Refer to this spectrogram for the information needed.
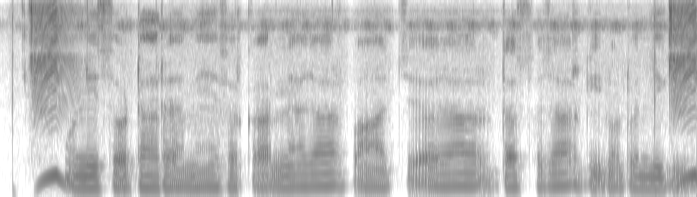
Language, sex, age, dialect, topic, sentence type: Hindi, male, 18-24, Awadhi Bundeli, banking, statement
